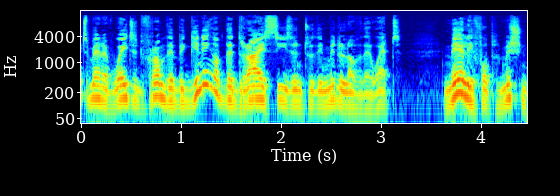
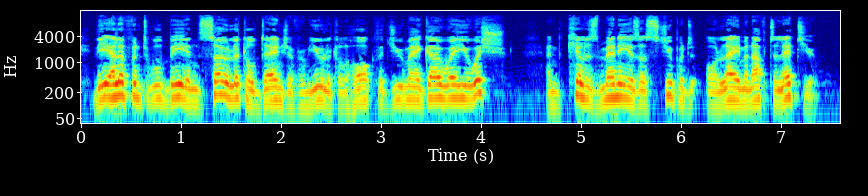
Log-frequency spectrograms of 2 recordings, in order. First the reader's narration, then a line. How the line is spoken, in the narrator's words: he laughed again and said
